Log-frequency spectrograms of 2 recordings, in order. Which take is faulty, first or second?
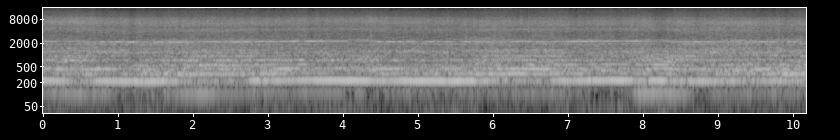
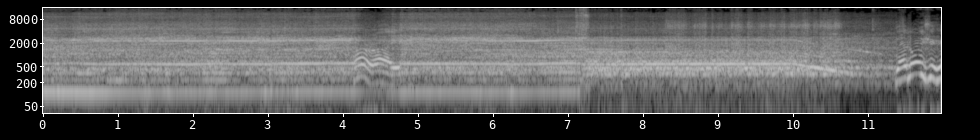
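second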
